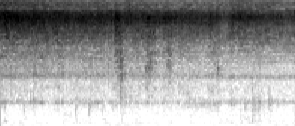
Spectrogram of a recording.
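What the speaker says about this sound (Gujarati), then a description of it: "હિંગ નાખી અને મરચાં નાખી દીધા" Green chillies dropped into hot oil with asafoetida, mustard seeds and cumin, giving a loud, steady close sizzle with faint crackles and light stirring throughout, no talk.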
